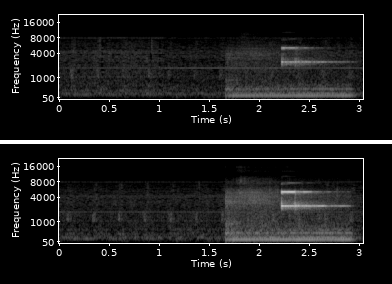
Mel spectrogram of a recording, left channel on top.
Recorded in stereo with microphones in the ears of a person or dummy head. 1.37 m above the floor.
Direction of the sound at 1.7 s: 50° right (ahead or behind).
